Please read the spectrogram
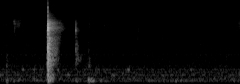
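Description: A single sharp click about half a second in, followed by a few faint ticks.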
